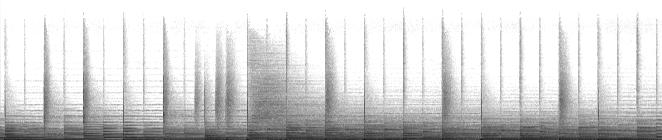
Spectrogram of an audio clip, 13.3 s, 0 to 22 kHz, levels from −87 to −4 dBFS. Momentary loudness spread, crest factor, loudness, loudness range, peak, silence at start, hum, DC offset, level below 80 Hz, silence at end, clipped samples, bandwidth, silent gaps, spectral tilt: 4 LU; 16 dB; -20 LUFS; 2 LU; -2 dBFS; 0 s; none; under 0.1%; -28 dBFS; 0 s; under 0.1%; 18 kHz; none; -6 dB/octave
